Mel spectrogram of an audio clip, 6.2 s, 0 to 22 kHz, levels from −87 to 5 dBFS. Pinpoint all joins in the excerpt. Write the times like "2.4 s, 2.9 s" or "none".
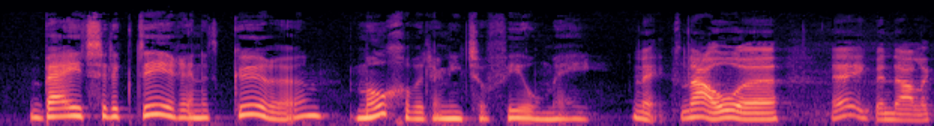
2.3 s, 4.5 s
